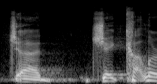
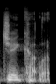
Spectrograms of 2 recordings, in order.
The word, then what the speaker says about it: Jay Cutler: Jake Cutler. Is it Jay or Jake? Jay Cutler. That's right. Jay Cutler, right?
